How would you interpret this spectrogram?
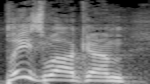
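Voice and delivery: high, hyped-up show announcer; stage MC. Acted. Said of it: "walk on stage, we go".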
